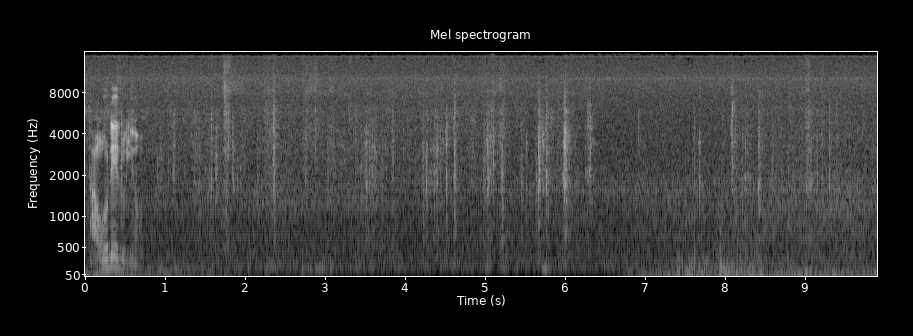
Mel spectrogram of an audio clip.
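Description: A dog gnaws and tugs at a wooden stick, with light knocks and scrapes.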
